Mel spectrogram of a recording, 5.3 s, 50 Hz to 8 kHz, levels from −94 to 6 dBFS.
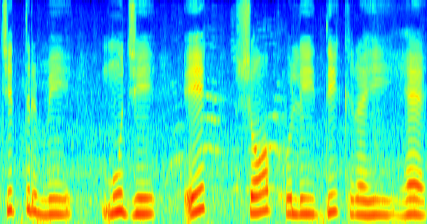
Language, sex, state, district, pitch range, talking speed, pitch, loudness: Hindi, female, Madhya Pradesh, Katni, 195-230 Hz, 100 wpm, 205 Hz, -16 LUFS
